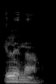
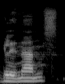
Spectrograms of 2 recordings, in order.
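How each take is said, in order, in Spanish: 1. La S final es muda. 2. La S final se pronuncia. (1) "la S no se pronuncia, es Glenanne" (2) "si digo Glenans me va a decir que la S no se pronuncia"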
